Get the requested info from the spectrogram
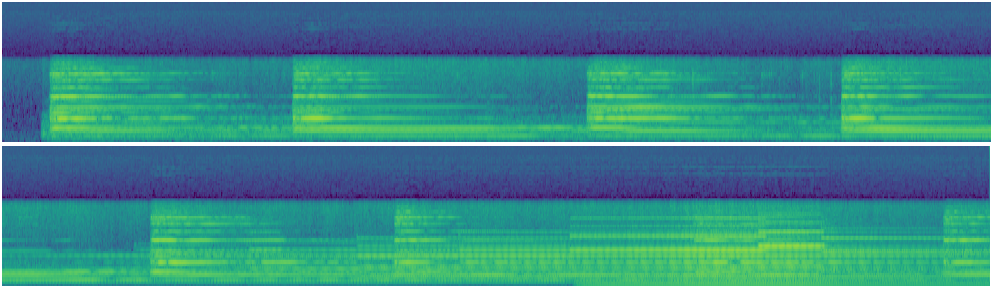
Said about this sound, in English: It was a joke, if you can call a church bell a joke. Oh, it was still to be heard, but it had a different sound, especially if you were a priest.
